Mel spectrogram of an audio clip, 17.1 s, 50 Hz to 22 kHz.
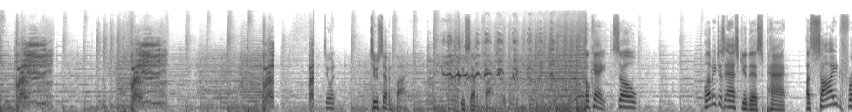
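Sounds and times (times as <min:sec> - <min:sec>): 
person imitating pig oinks and snorting grunts: 0:00.3 - 0:01.1, 0:02.6 - 0:03.4, 0:05.2 - 0:05.5
speech: 0:06.5 - 0:06.8, 0:07.4 - 0:08.3, 0:09.2 - 0:09.8, 0:11.7 - 0:12.9, 0:14.1 - 0:17.0
laughter: 0:08.7 - 0:11.8.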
